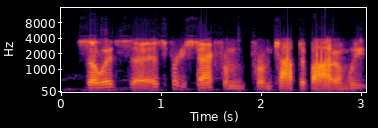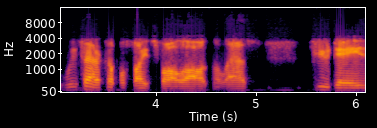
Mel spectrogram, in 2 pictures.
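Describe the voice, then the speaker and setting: A man with a plain, everyday voice speaks fairly quickly at a fairly low pitch with ordinary pitch variation. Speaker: MMA event promoter. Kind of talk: podcast interview.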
